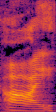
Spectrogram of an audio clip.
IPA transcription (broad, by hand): ai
